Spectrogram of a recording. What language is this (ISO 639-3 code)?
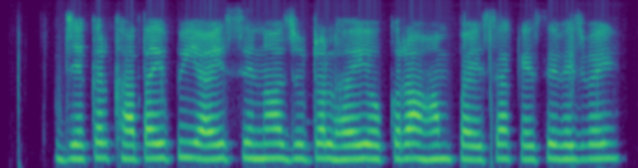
mag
